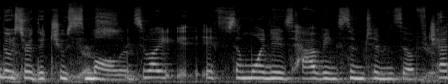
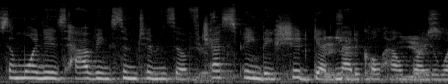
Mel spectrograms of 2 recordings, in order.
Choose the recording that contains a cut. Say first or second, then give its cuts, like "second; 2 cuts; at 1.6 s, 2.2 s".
first; 1 cut; at 1.3 s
